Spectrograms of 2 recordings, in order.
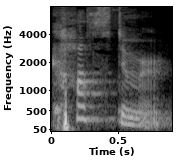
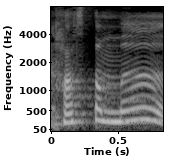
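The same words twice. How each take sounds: First: CUSTOMER with CUS stressed, the rest reduced; correctly stressed CUSTOMER; first-syllable stress. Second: CUSTOMER said wrongly as "cos-ta-MER", end stretched; mispronounced CUSTOMER, every syllable full; wrong stress. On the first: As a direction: punch CUS and let "tomer" fall. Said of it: "stress อยู่ตรงไหน". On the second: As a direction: put the weight on the end of CUSTOMER. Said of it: "ไม่อ่าน". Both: Shown as a demonstration.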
